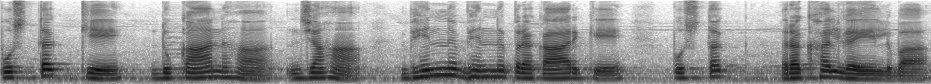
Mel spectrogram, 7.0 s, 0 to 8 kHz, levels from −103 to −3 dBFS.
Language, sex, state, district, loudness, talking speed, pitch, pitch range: Bhojpuri, male, Bihar, East Champaran, -18 LUFS, 105 wpm, 140 Hz, 120-155 Hz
